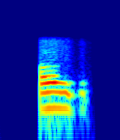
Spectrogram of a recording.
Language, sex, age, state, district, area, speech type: Kannada, female, 45-60, Karnataka, Gulbarga, urban, conversation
